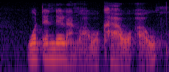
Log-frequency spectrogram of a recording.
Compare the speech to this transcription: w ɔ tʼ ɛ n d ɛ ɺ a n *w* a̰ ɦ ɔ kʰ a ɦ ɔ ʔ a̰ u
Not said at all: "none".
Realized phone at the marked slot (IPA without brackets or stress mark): w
